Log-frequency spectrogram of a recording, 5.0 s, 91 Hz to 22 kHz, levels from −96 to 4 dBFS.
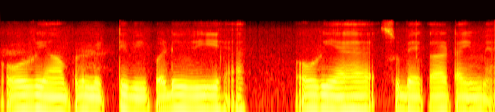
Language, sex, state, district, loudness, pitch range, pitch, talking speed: Hindi, male, Uttar Pradesh, Saharanpur, -15 LUFS, 95-105 Hz, 100 Hz, 170 wpm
